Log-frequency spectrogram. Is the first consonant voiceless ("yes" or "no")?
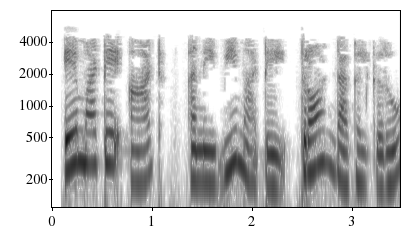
no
